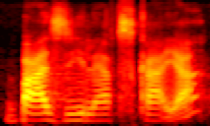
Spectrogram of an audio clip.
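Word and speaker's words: Bazilevskaya: help you out with pronouncing my surname which is like really long and terrible and a challenge to pronounce and maybe 1% of people do it right from the very beginning so it's buzzy laughs kaya and you can forget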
